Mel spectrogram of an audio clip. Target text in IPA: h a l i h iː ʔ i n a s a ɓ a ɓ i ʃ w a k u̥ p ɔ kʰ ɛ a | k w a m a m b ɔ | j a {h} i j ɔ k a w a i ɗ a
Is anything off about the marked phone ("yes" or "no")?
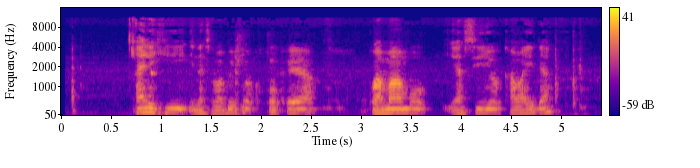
yes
